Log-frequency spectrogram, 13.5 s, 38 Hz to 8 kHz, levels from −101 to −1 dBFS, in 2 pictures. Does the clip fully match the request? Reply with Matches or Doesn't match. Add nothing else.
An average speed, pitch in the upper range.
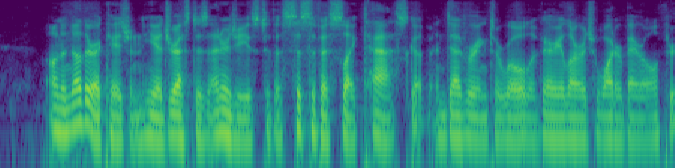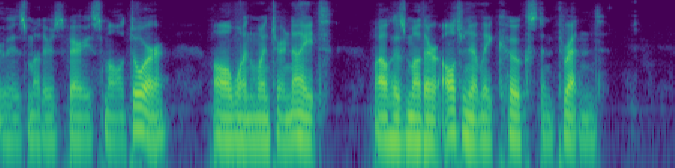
Doesn't match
